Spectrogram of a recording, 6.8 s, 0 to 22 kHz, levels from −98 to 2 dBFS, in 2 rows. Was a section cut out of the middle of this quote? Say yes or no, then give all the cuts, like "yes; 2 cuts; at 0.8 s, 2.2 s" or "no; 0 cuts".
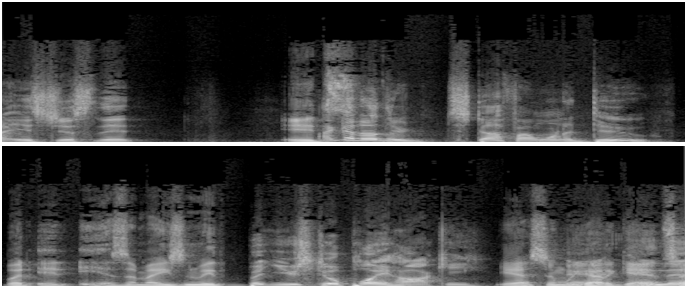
yes; 2 cuts; at 3.3 s, 4.5 s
